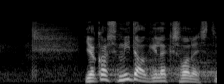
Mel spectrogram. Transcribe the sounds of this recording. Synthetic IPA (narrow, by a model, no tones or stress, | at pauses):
jɑkɑsmid̪̥ɑɡilæksvɑle̞st̪i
